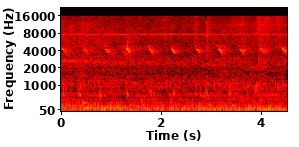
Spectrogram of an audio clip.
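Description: A bird repeats a short, high falling call evenly, about twice a second, over a steady low rumble from outdoors.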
